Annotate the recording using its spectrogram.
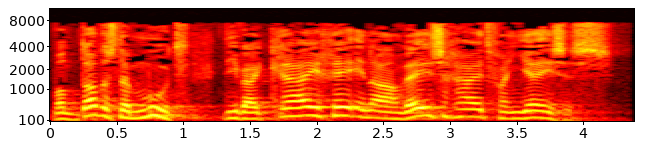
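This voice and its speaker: A man's voice: on the high side, a little slow, dark tone, breathy edge, lo-fi sound. A man preaching an earnest sermon, speaking directly to his listeners.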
